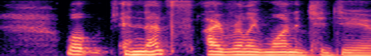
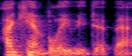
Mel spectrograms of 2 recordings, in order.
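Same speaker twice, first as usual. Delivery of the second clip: acted-out mutter, quieter; 2 semitones lower, 4 dB quieter than usual. Retelling what was said about a husband: imitating muttering under breath. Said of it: "I would just say under my breath".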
